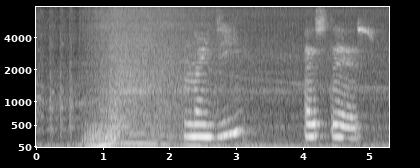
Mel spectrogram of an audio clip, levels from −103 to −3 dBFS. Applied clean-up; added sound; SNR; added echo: none; Engine starting / Accelerating, revving, vroom / Car; 8 dB; reverberation time 0.1 s.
